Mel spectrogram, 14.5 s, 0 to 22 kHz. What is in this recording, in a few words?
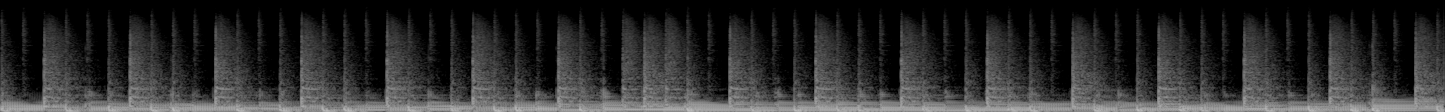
blues ride rhythm drum bass 140 BPM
